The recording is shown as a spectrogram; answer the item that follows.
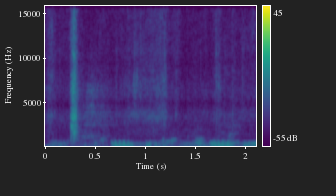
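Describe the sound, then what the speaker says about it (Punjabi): Pigeons coo softly nearby in low, throaty, repeated calls, with a brief rustle at the start. "ਆਹ ਬੱਬੀ ਬਾਈ ਦੇ ਕਬੂਤਰ"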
